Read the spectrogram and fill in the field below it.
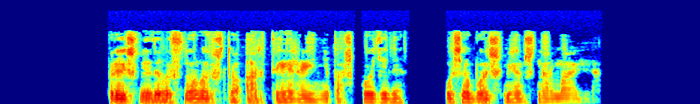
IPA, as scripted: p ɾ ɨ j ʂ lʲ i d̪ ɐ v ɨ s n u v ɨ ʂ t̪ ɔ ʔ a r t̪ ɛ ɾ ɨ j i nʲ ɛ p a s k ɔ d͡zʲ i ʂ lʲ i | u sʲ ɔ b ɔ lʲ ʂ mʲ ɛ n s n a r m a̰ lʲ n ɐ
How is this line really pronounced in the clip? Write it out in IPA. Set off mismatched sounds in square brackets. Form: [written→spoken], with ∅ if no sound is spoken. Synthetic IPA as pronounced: p ɾ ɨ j ʂ lʲ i d̪ ɐ v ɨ s n [u→ɔ] v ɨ ʂ t̪ ɔ ʔ a r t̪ ɛ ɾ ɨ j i nʲ ɛ p a [s→ʂ] k ɔ d͡zʲ i [ʂ→∅] lʲ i | u sʲ ɔ b ɔ lʲ ʂ mʲ ɛ n [s→ʂ] n a r m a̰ lʲ n ɐ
